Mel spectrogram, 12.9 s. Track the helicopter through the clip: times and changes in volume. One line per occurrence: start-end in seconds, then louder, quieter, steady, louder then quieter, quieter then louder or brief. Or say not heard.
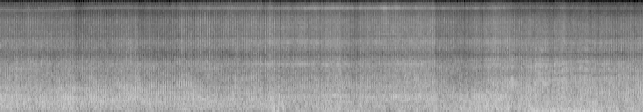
0.0-12.8 steady.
